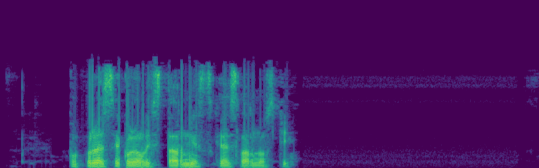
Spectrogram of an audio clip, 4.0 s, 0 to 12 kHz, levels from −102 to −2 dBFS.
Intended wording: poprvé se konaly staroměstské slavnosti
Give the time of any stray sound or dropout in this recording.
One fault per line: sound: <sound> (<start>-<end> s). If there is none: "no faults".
no faults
